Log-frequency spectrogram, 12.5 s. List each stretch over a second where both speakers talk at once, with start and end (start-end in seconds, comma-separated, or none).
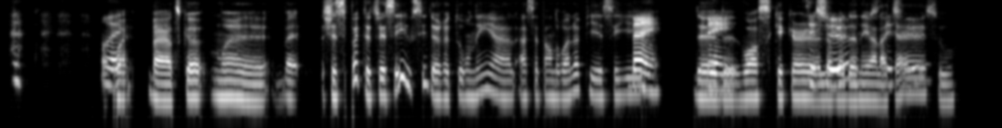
10.1-11.6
